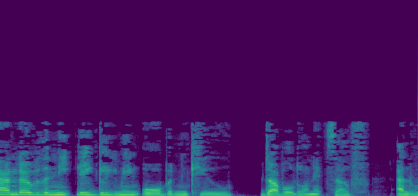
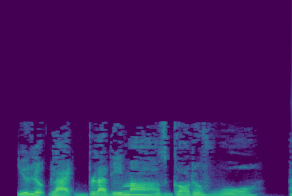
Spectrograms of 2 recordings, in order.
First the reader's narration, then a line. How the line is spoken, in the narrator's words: I said dryly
